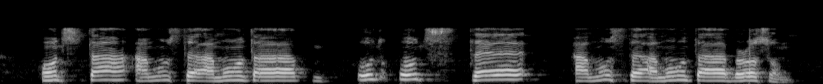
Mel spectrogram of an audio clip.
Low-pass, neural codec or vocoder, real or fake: 5.4 kHz; vocoder, 44.1 kHz, 128 mel bands, Pupu-Vocoder; fake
